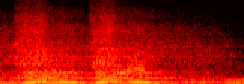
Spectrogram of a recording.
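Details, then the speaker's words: Salvage-yard Snow Cat after repairs, warming up: two blips with pitch rising and falling smoothly, then steady even idle, no knocks; runs well, slightly rich, probably from warming up. "that sounds good it's running a hair rich but it's probably cuz it's warming up but that sounds really good yeah not loud but I like the sound"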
